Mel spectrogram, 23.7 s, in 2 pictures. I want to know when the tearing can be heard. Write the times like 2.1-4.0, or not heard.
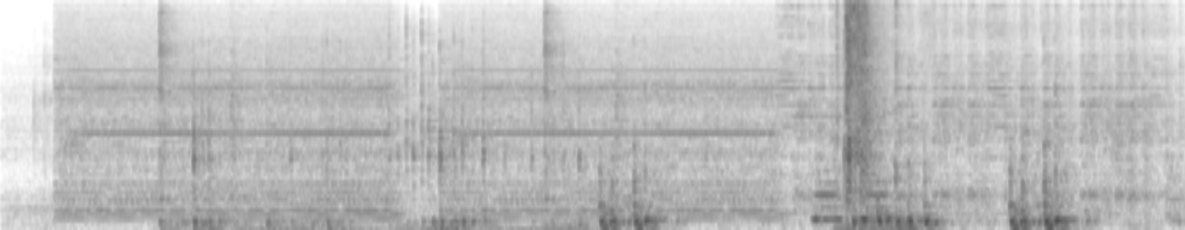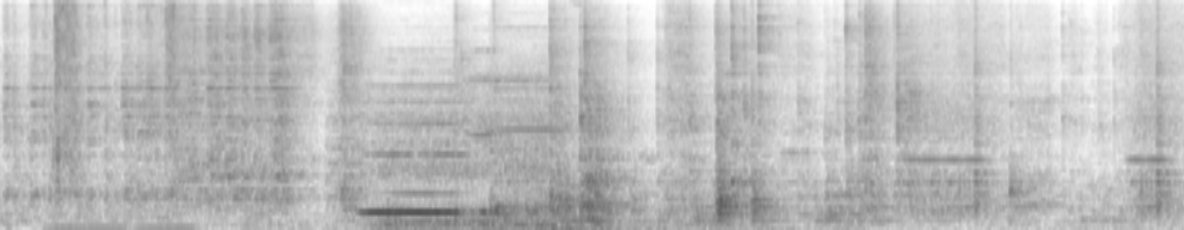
8.3-9.3, 12.3-13.8.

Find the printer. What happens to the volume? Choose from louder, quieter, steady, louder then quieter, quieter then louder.
louder then quieter.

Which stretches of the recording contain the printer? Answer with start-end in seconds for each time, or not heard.
0.1-23.6.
